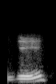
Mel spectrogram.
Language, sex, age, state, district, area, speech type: Urdu, male, 30-45, Uttar Pradesh, Mau, urban, conversation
